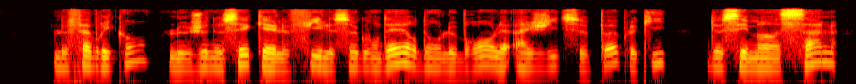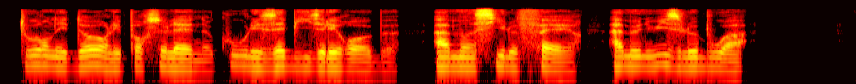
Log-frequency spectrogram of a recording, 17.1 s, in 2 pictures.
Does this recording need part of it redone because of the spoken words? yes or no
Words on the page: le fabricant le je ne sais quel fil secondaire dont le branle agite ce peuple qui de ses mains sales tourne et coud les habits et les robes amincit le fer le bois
yes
